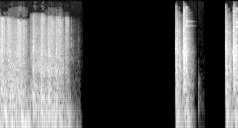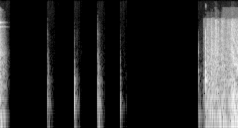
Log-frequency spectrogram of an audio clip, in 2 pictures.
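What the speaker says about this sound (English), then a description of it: "So that door type is called a Jeb door." A Jeb door works in Minecraft: bursts of mechanical noise come first, then two sharp clunks, several small scattered clicks and ticks, and a final longer grinding rush after a quiet gap.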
